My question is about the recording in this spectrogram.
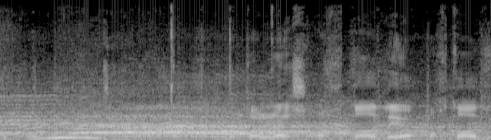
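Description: Mostly speech: spectators talking near the microphone in a large sports hall, over a steady low hum.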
